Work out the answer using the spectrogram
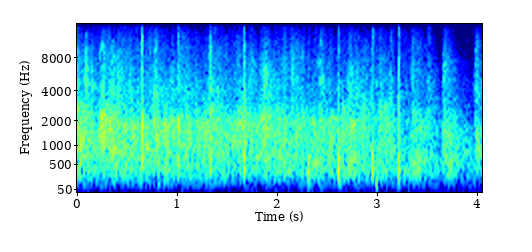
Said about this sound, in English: So go ahead and give yourself a round of applause if you will.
